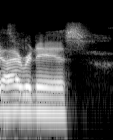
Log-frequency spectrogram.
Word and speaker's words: Irenaeus: And as the early church father, please correct my pronunciation, Irenaeus, or I don't know. – I always say Irenaeus. – Irenaeus.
